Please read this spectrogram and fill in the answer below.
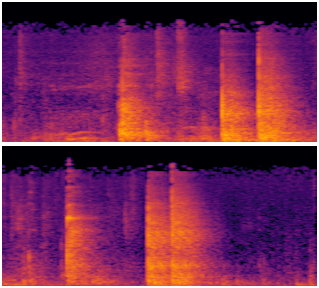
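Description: Hammer striking a wooden block held against a piece of half-log pine siding, five blows, to drive the siding piece down tight against the course below.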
